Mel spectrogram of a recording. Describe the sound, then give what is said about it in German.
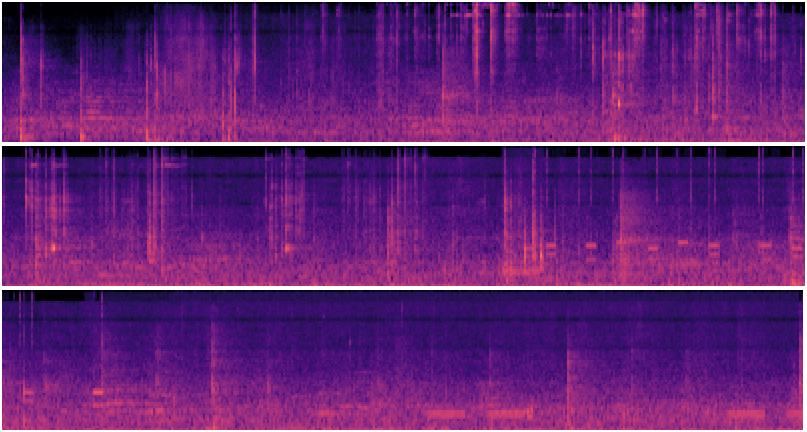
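Coins dropping into a coin payphone and a number being dialed, heard as many sharp clicks, clunks and short button tones scattered unevenly through the stretch, with irregular bursts of loudness. “Hier durch die Tür in dem Aufenthaltsraum. Da steht ein Münztelefon.”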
